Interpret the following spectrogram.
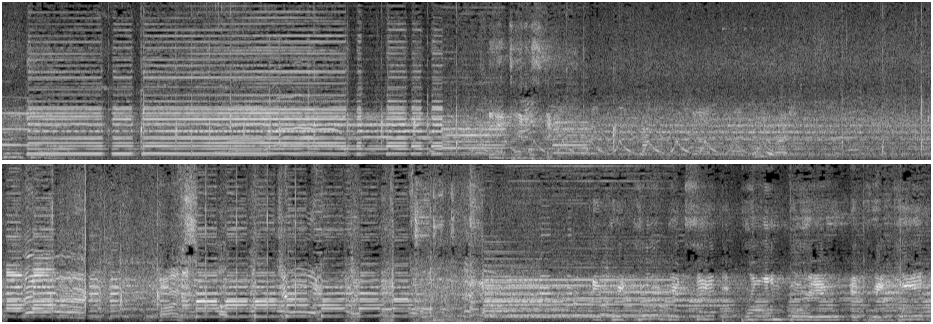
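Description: Car horns honking in long held blasts, cutting off about four seconds in and starting again near the end, with people cheering and shouting in between.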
